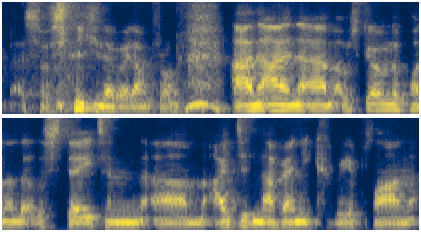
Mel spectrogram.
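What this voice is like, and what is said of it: Liverpool accent. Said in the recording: “I obviously come from Liverpool, never lost the accent.”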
